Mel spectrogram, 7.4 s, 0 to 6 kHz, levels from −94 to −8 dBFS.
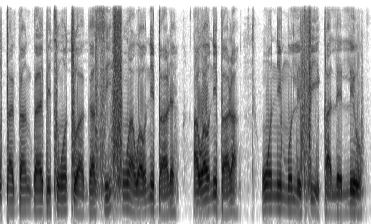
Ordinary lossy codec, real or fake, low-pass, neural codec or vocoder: none; real; 5.4 kHz; none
